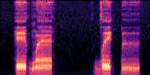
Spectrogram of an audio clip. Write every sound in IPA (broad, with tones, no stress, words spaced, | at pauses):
e˨ɡʷɛ̃˨ | ɡʷe˧k͡pɨ˨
